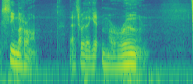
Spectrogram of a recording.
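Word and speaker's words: cimarrón: called maroons as well maroon is the english sort of attempt to pronounce the spanish word simaron that's where they get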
